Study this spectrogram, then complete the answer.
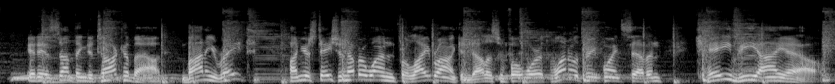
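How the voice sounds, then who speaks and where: A man's high-pitched voice with lively intonation, very even loudness and hardly any pauses, over music in the background. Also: moderate pace. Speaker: radio broadcaster. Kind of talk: music radio DJ. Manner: upbeat.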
